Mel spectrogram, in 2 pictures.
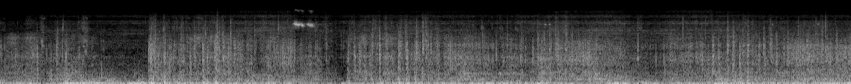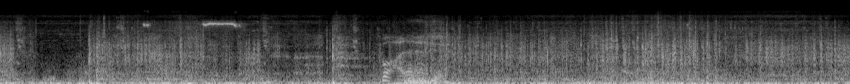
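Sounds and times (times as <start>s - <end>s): bike tyres rumbling on trail: 0.0s - 17.0s
wind buffeting microphone: 0.0s - 17.0s
disc brakes squealing: 2.8s - 3.3s, 9.8s - 11.2s.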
